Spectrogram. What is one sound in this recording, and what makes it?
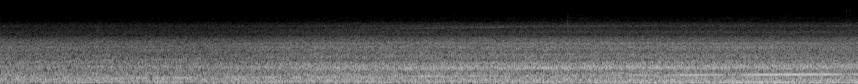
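A train's motor whines, rising in pitch as the train speeds up.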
